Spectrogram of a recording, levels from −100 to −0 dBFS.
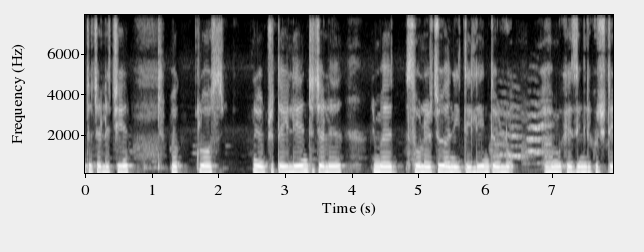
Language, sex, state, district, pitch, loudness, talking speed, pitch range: Wancho, female, Arunachal Pradesh, Longding, 230 Hz, -12 LUFS, 175 wpm, 225-240 Hz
